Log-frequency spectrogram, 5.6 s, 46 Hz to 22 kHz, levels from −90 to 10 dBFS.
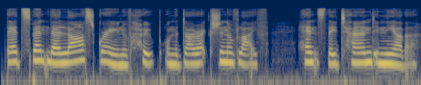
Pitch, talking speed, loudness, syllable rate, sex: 230 Hz, 205 wpm, -15 LUFS, 4.8 syllables/s, female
